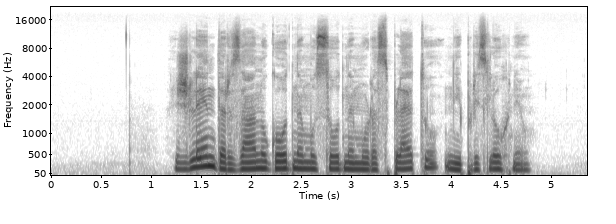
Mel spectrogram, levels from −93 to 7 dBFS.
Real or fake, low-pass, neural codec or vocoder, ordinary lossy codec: real; 19.8 kHz; none; none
